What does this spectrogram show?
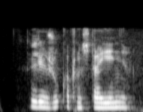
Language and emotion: Russian, neutral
